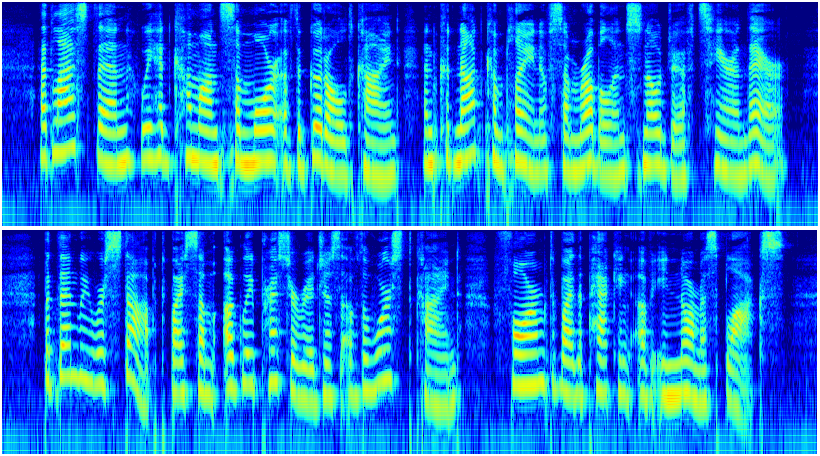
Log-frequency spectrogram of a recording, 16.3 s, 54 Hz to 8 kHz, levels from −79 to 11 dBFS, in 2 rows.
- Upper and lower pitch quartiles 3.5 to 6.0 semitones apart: Yes, average, 4.2 semitones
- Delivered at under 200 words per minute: Yes, average, 175 wpm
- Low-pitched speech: No, high, 220 Hz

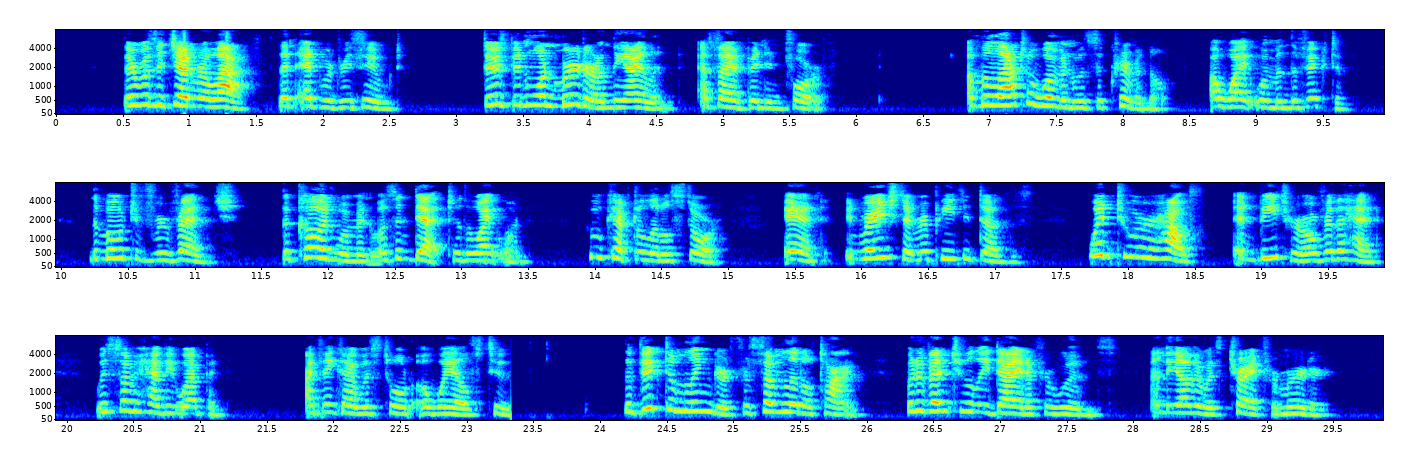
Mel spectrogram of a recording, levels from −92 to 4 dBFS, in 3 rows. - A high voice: Yes, very high, 260 Hz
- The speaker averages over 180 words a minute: Yes, average, 195 wpm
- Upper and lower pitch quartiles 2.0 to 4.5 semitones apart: No, average, 5.3 semitones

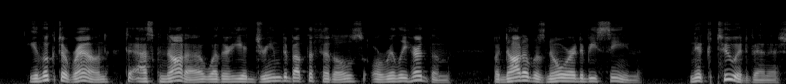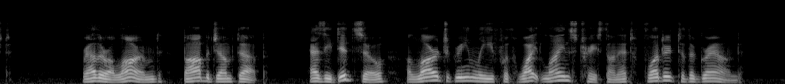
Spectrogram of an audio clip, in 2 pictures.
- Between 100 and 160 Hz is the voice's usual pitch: Yes, low, 135 Hz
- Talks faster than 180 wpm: Yes, average, 195 wpm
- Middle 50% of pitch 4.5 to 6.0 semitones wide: No, average, 4.0 semitones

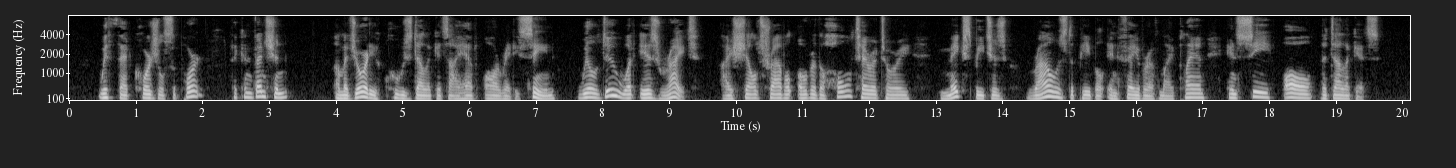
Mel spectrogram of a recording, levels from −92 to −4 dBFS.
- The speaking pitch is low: Yes, low, 125 Hz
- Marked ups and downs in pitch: No, average, 4.8 semitones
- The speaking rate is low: Yes, slow, 125 wpm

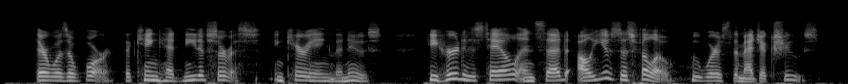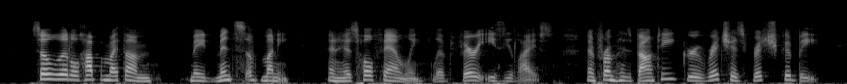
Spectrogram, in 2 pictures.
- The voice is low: No, medium, 185 Hz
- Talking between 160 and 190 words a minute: No, average, 200 wpm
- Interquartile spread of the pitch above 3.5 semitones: Yes, average, 4.0 semitones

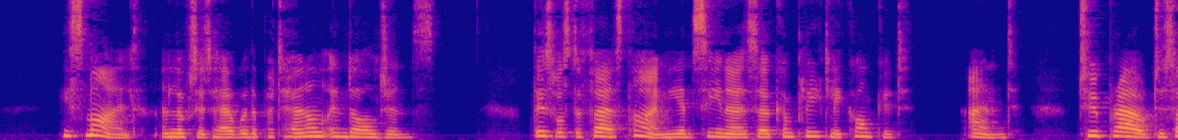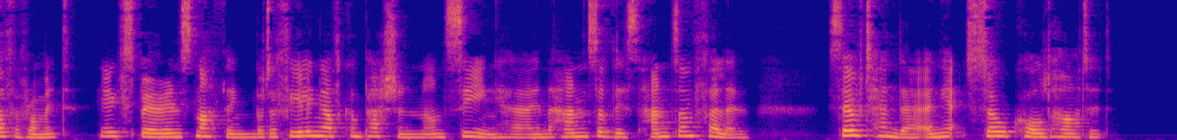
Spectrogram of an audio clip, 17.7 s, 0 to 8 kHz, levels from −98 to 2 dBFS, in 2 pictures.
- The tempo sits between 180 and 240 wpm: Yes, average, 185 wpm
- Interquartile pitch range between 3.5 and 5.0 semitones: Yes, average, 4.1 semitones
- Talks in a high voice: Yes, high, 210 Hz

